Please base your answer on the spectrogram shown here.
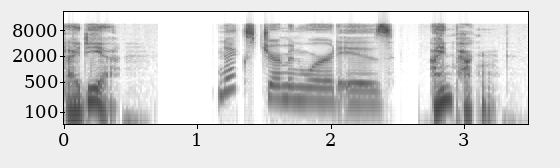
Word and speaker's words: einpacken: Next German word is Einpacken. Pronunciation, einpacken.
